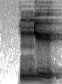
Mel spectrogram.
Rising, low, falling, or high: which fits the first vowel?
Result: low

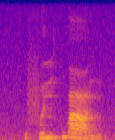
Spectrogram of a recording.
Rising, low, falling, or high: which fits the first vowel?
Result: high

